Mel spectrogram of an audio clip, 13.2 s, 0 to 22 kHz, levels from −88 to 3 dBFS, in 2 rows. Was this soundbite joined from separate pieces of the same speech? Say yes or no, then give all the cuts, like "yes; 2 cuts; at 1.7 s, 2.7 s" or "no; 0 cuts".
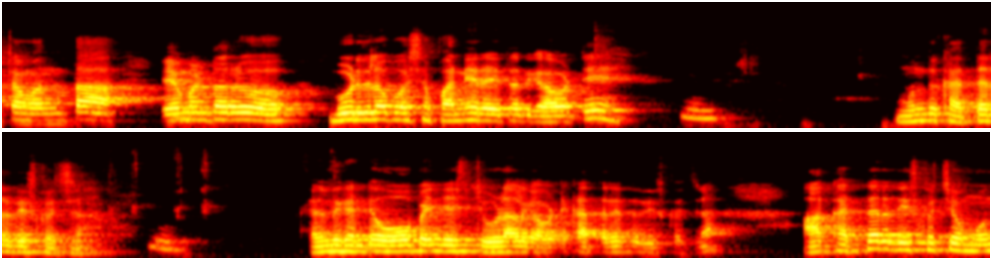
no; 0 cuts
